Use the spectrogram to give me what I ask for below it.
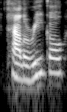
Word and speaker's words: Talarico: We got to call it out and I'm going back to Jasmine Crockett and Talarico I believe is how you pronounce it.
